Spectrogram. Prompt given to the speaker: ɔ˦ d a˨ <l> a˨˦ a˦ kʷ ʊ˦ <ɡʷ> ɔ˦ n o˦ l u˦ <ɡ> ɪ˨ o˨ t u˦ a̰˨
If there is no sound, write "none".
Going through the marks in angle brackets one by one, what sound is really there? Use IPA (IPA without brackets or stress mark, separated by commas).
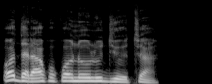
ɾ, kʷ, d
